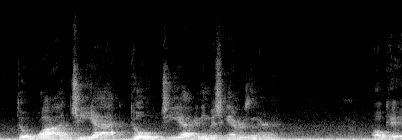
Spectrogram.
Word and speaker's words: Dowagiac: How the hell do you say that? Dowagiac.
